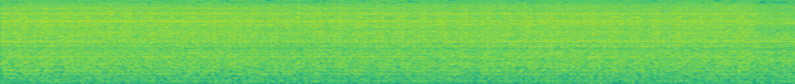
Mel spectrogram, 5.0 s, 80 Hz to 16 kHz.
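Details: 2001 GMC Sonoma 2.2L with replaced engine, idling after coolant leak repair to check for drips: steady, even idle with smooth hum, no misses, knocks or ticks; normal healthy idle, no new leak.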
